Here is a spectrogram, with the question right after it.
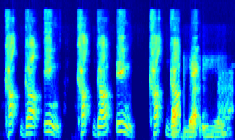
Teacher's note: যেমন খা গা ইং, তুমি একটু মুখের ভিতরে চিন্তা করো, খা গা ইং, জিহ্বার পিছনের অংশটা গলার মধ্যে লাগে যাচ্ছে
